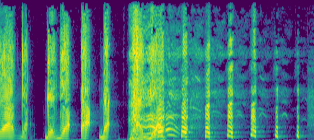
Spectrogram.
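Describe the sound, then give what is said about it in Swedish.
A voice imitates a cartoon duck, rattling off a run of raspy, nasal quacking syllables in quick, uneven bursts, with a longer garbled stretch midway. “Hur är du på att imitera förresten? Du har en Kalle Anka som du var inne på några”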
